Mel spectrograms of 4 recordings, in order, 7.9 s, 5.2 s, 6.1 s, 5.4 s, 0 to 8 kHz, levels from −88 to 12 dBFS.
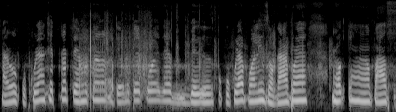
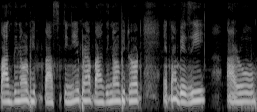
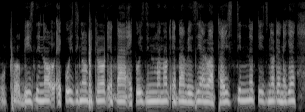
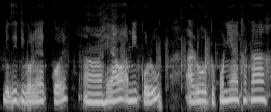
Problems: background sounds at intervals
